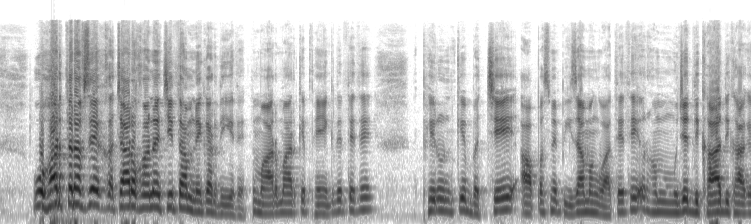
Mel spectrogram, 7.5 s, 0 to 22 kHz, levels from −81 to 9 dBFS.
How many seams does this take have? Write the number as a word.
one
